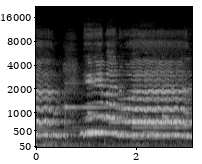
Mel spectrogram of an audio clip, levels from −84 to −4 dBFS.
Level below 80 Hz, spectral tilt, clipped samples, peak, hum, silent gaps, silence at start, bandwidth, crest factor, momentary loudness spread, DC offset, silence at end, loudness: -60 dBFS; -3 dB/octave; under 0.1%; -14 dBFS; none; none; 0 s; 16 kHz; 14 dB; 10 LU; under 0.1%; 0 s; -28 LUFS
